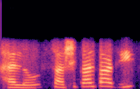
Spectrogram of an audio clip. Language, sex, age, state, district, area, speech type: Punjabi, female, 18-30, Punjab, Gurdaspur, rural, conversation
